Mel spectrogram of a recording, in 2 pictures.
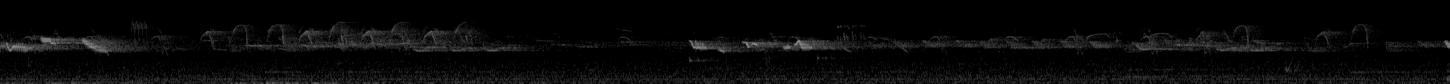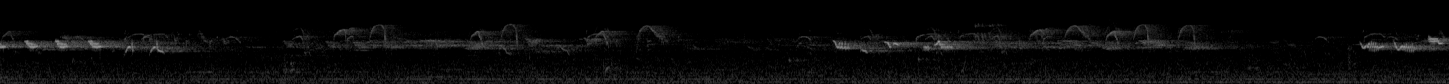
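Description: A small bird singing in bursts of rapid, high chirps and trills every few seconds, over a faint steady hum.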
